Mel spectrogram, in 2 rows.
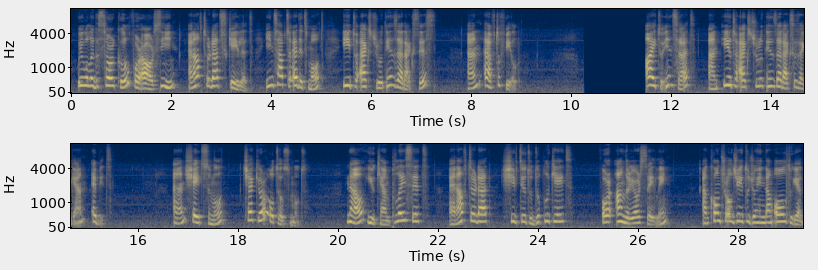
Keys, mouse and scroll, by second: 1.3-1.7 drag, 2.1-2.4 shift+drag, 2.5 s, 3.3 click, 4.2 Tab, 4.2 1, 4.2 KP_Decimal, 5.0 shift+middle click, 5.9 e, 6.7 z, 10.1 f, 11.2 i, 12.8 e, 15.5 click, 16.3 Tab, 16.3-17.1 drag, 18.0 click, 18.9-19.7 drag, 20.4 ctrl+KP_7, 21.8 shift+drag, 22.5 shift+d, 23.9 y, 25.5 shift+click, 25.9 shift+click, 26.3 ctrl+j, 26.9 shift+d, 27.1 x, 29.0-29.3 middle drag.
